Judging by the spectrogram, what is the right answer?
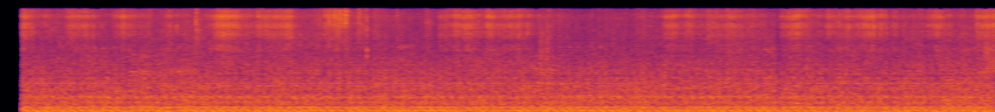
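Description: Cruise boat's engine running steadily under way, a loud low drone with a hiss of water and air over it, heard from inside the cabin.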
